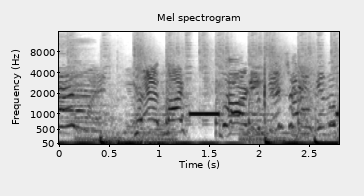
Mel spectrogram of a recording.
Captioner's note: beep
